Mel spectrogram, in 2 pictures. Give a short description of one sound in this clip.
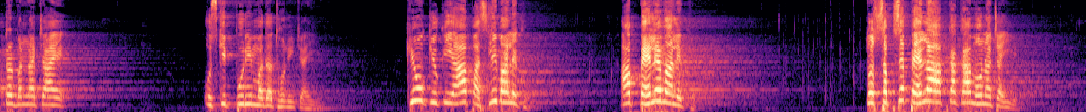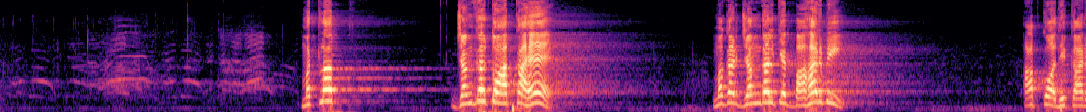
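A man gives a speech forcefully through a microphone and loudspeakers, in short bursts with pauses, outdoors.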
